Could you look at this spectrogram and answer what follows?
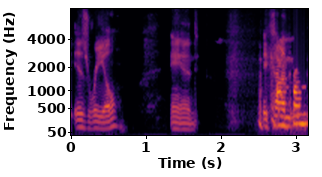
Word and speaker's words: Israel: So, I mean, you pointing using that pronunciation and saying El at the end strongly, I think super cool, because most people just say Israel, and it kind I'm from the South.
